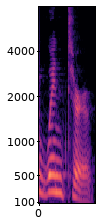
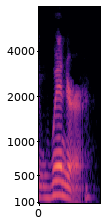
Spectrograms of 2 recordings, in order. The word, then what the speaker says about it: winter: California okay winter now a lot of people say winter but when we're speaking quickly it often happens that we'll say winner the winners here are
